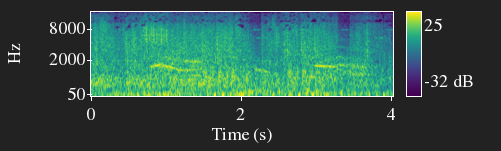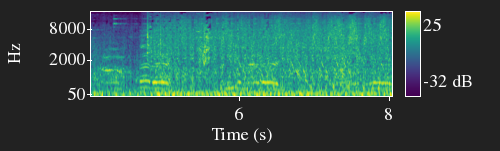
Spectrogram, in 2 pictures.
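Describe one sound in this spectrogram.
A pistol fires single shots.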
